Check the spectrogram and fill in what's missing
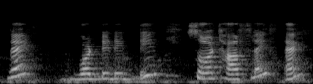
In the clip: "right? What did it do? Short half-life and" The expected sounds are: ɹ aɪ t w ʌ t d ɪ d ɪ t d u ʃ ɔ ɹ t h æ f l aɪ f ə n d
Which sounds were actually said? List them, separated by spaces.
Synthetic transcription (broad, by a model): ɹ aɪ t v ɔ t d ɪ d ɪ t d u s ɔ t h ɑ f l aɪ f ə n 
